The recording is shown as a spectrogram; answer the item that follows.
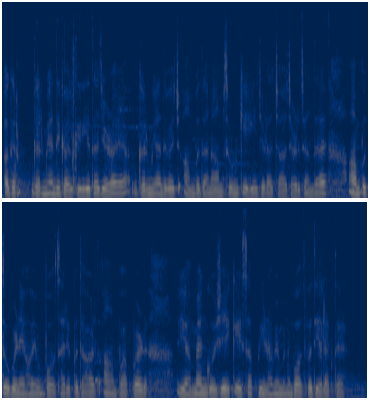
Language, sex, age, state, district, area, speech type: Punjabi, female, 18-30, Punjab, Shaheed Bhagat Singh Nagar, rural, spontaneous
